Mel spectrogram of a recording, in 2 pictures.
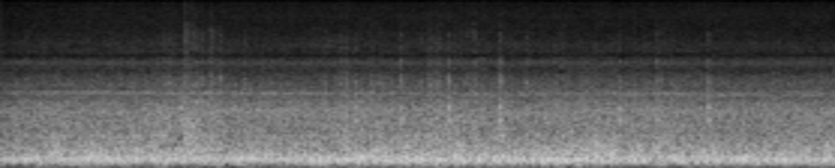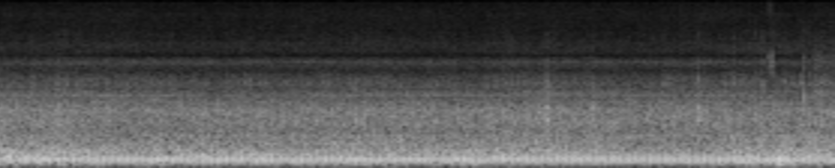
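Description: Motorcycle running steadily while riding downhill, with an even wash of wind and road noise over a low engine hum.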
